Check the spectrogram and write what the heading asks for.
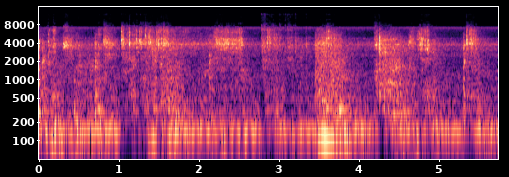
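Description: Automatic CNC wire bending and butt welding machine running through its cycle as it bends wire into a rectangular frame. A steady motor hum runs under repeated short hisses and sharp clacks from its air-driven cylinders.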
